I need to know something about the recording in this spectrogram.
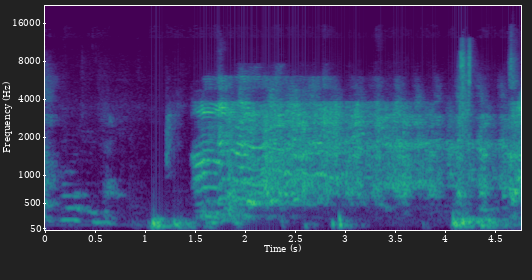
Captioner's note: audience laughing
